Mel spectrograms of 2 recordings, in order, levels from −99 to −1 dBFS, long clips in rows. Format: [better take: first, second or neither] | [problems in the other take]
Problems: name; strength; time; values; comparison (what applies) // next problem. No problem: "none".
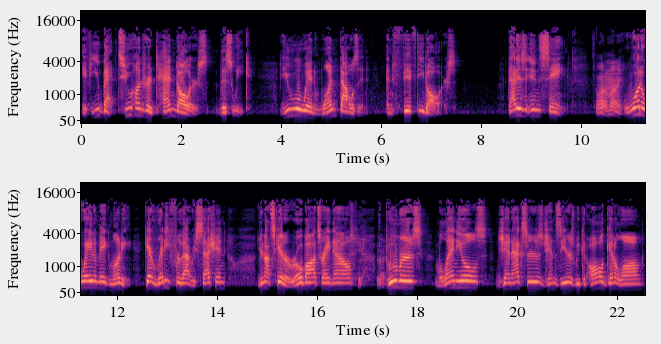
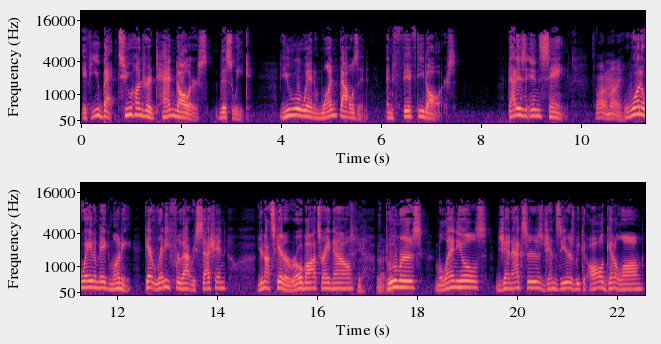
second | thin; somewhat; fading below 300 Hz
